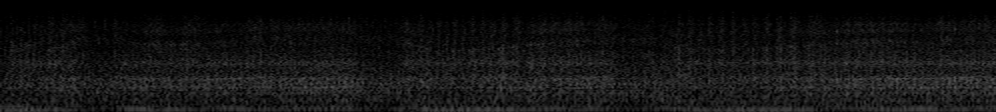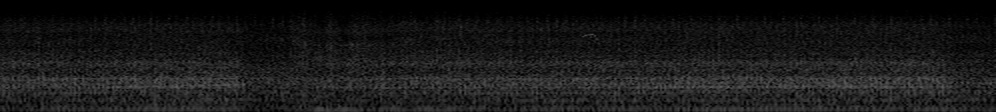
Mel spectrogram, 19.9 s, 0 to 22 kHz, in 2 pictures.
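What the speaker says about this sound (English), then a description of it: "This is my faster tractor." A fast tractor in Farming Simulator 22 runs its engine in a steady, low, heavy drone that swells and dips slightly now and then, with no other sounds over it.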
